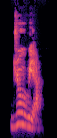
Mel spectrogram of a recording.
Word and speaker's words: lluvia: Lluvia. – Lluvia. Lluvia. Okay. So I said it, I pronounced it correctly, however Americanized I did.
